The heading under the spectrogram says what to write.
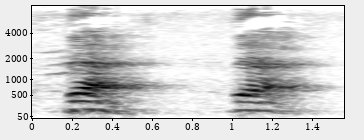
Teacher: ujung lidahnya nempel di ujung gigi seri atas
